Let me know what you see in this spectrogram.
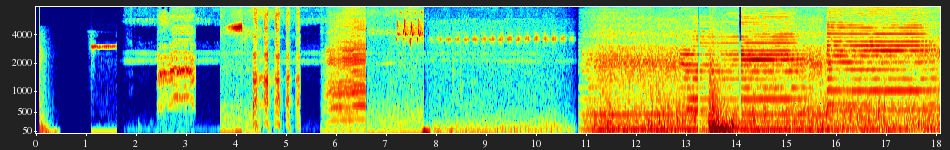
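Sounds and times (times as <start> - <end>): bird chirps: 1.1 - 5.1, 6.8 - 10.8
hens clucking: 2.4 - 3.2
rooster crowing: 2.4 - 3.3
cow mooing: 5.7 - 6.6.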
